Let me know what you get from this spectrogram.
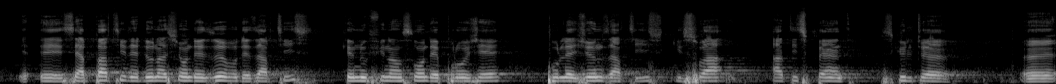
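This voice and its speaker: A man with a fairly high voice, monotone, flat intonation, a fairly slow pace and long, frequent pauses, over noticeable background noise. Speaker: visual artist. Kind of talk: panel discussion.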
